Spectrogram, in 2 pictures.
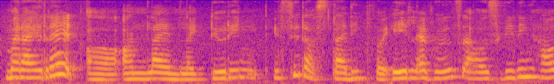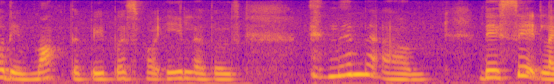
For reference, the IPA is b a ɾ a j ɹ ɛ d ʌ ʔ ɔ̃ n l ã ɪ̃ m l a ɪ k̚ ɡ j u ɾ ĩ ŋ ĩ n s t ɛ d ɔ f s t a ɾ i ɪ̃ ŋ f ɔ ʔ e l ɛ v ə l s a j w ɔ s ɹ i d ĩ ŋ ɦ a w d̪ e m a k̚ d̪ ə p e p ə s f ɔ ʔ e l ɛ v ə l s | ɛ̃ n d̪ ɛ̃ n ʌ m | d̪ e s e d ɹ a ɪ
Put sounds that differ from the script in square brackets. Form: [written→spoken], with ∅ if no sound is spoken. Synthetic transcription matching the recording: b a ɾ a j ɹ ɛ d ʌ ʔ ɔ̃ n l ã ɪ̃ [m→n] l a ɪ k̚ [ɡ→d] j u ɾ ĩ ŋ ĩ n s t ɛ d ɔ f s t a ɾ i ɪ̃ ŋ f ɔ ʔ e l ɛ v ə l s a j w ɔ s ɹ i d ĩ ŋ ɦ a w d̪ e m a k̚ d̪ ə p e p ə s f ɔ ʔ e l ɛ v ə l s | ɛ̃ n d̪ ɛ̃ n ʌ m | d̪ e s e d [ɹ→l] a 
